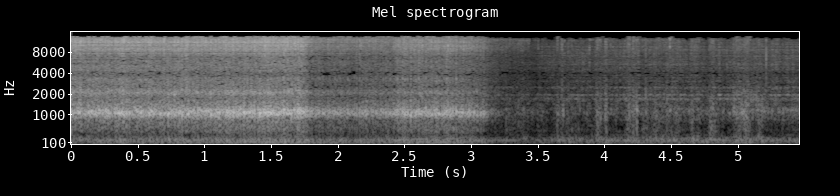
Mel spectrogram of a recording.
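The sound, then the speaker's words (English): A rocket carrying Starlink satellites ignites and lifts off from Kennedy Space Center with a steady, broad, rumbling roar. A high tone above it fades early, and the roar then settles into a quieter, continuous rumble. “launching a 53 Starlink Internet satellite from the Kennedy Space Center. 3, 2, 1, 0. Ignition. and liftoff.”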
